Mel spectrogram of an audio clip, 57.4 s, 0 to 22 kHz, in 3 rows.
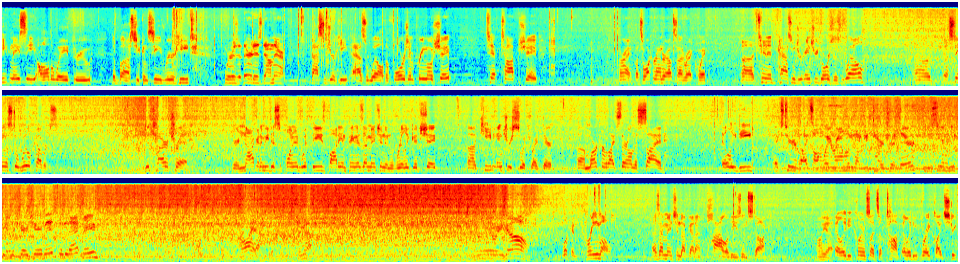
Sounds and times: Speech: 0.0 - 9.0, 9.7 - 10.8, 12.3 - 14.2, 14.8 - 17.3, 18.2 - 20.3, 21.9 - 23.0, 23.7 - 32.5, 33.4 - 40.2, 43.0 - 44.6, 47.6 - 48.8, 49.4 - 50.6, 51.2 - 53.6, 54.5 - 57.3
Outside, urban or manmade: 0.0 - 57.3.

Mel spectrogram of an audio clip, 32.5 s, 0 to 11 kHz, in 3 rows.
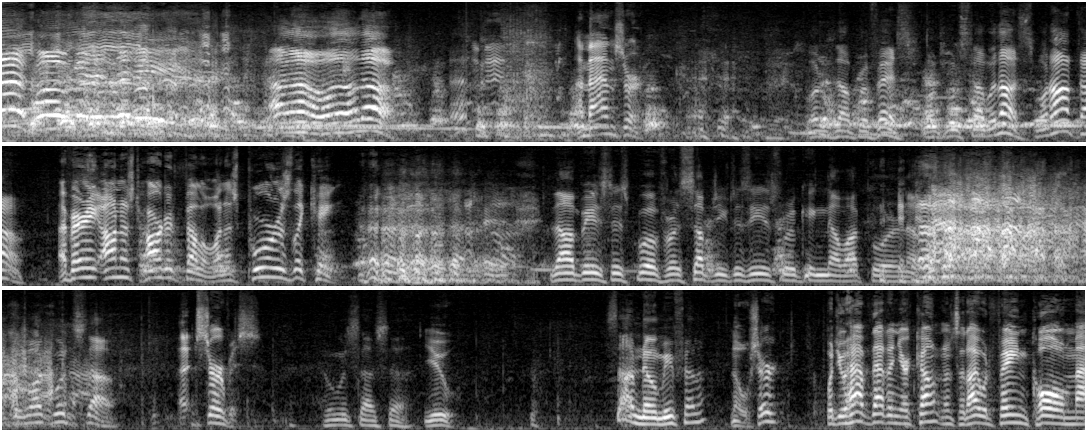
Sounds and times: Speech: 7.9 - 14.2, 15.5 - 20.1, 21.7 - 22.9, 27.8 - 32.5.

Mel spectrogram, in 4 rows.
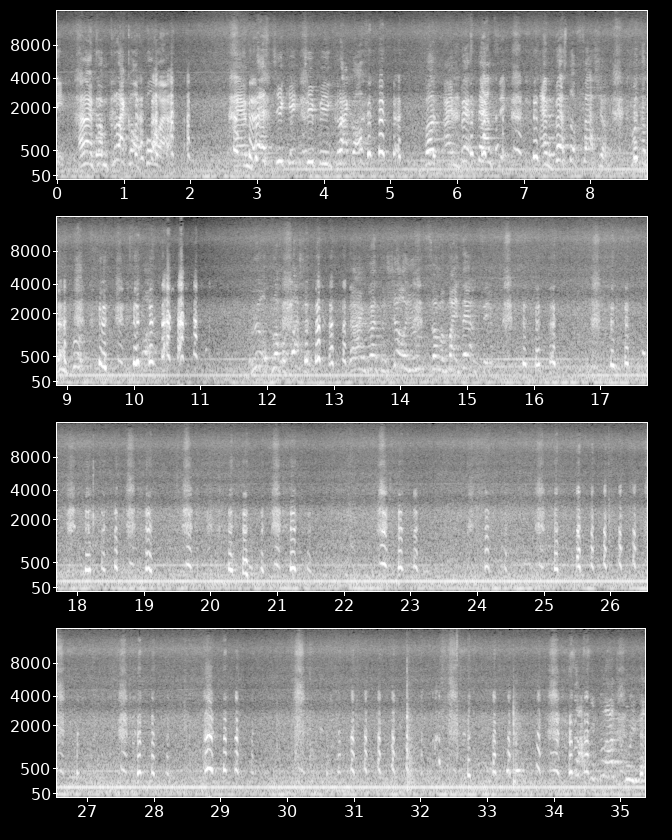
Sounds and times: Speech: 0.0 - 1.9, 2.6 - 4.9, 5.5 - 9.2, 10.0 - 10.5, 11.7 - 15.4, 34.2 - 35.3.

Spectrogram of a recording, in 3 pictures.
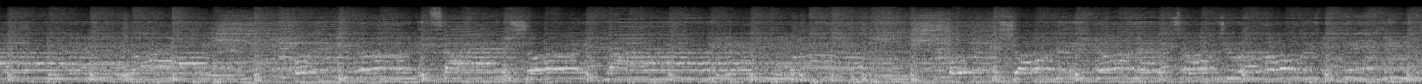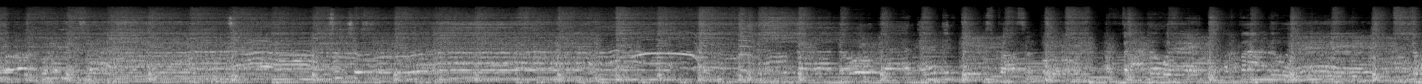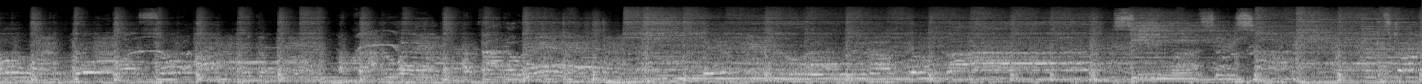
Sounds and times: Music: 0.0 - 42.6.

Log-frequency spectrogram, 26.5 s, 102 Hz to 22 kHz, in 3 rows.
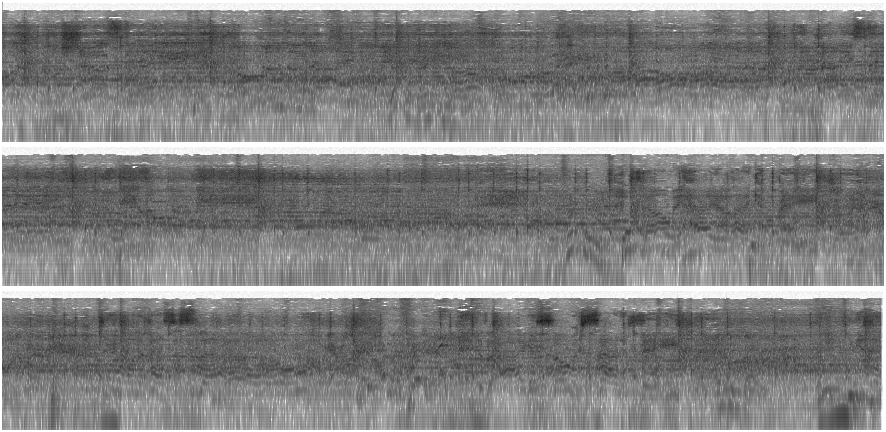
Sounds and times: Music: 0.0 - 26.4
Speech: 3.8 - 4.8, 14.4 - 15.3, 24.8 - 26.4.

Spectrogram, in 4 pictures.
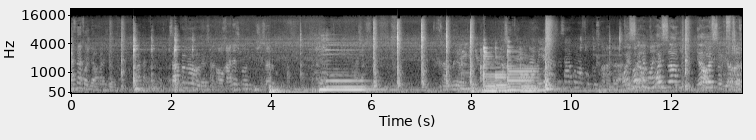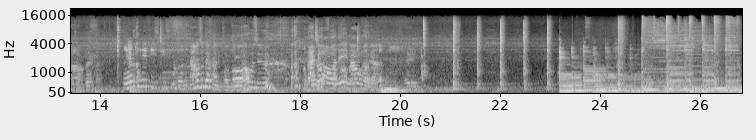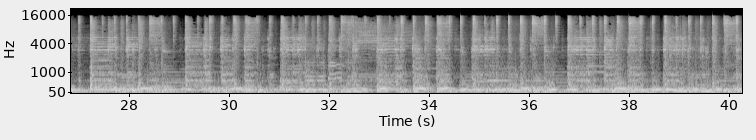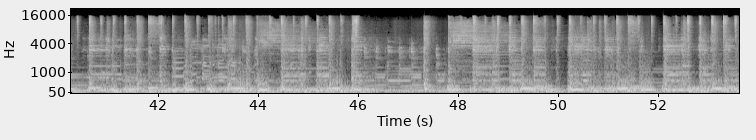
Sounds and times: Music: 4.0 - 10.0, 19.6 - 20.2, 22.4 - 53.6.

